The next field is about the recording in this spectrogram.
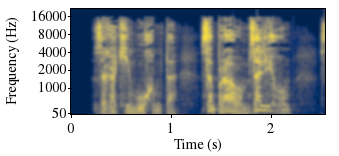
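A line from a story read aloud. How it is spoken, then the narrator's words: Hoarse, tense, frightened question. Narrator (Russian): спрашивал другой голос, тоже сиплый и напряженно испуганный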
